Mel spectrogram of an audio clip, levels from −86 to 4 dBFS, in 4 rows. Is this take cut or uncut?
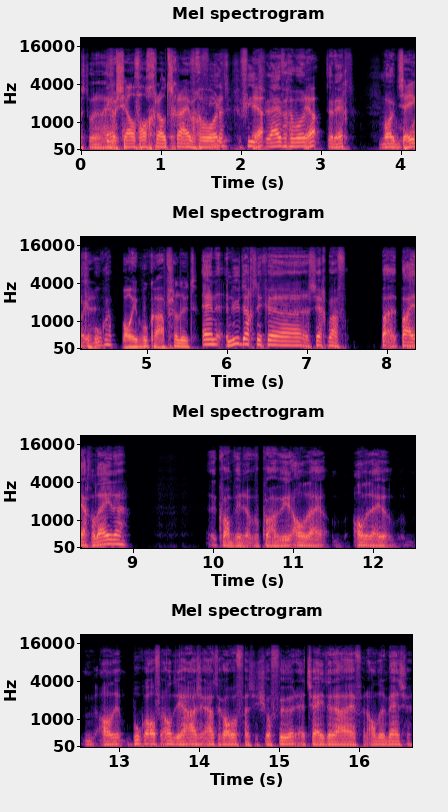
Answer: uncut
